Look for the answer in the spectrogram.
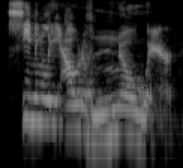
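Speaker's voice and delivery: ordinary talk, nothing marked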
